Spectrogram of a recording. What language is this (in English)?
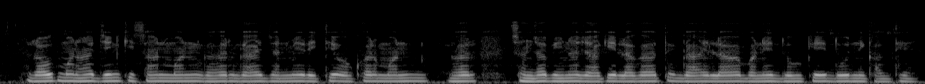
Chhattisgarhi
